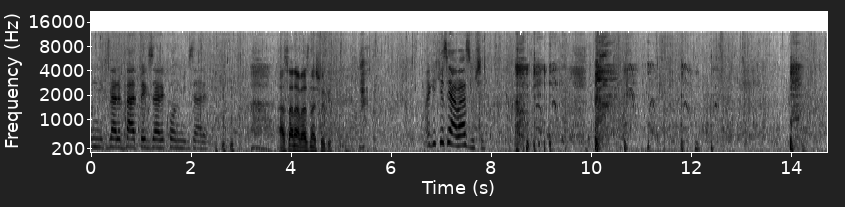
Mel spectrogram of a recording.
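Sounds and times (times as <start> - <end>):
water from three converging qanats rushing and splashing: 0.0 - 14.7
speech: 0.4 - 5.5, 6.8 - 8.7
laughter: 2.4 - 3.6, 8.5 - 9.9
person coughing or clearing throat: 8.5 - 12.7, 14.0 - 14.4.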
